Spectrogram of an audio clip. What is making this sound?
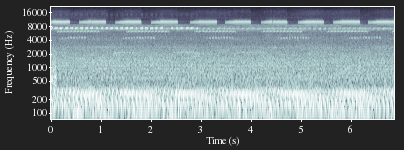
Polionemobius taprobanense, an orthopteran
